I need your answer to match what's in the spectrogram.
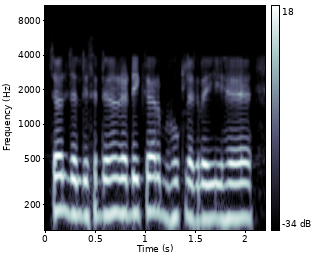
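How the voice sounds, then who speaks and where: A man's voice: on the high side, level tone, normal speed, a little mellow, clear, resonant tone, dry recording, natural voice. A man voicing a bossy, angry older sister who talks curtly and scolds. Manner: curt and scolding.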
